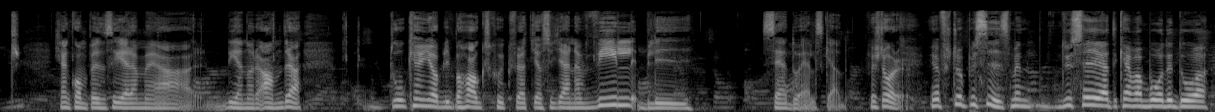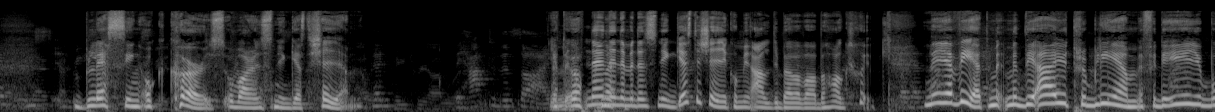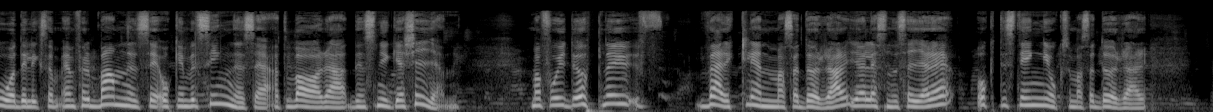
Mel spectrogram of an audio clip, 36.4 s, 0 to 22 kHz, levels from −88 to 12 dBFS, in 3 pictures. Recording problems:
background chatter; faint; throughout; 2 voices, 30 dB below the speech

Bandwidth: 14.5 kHz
